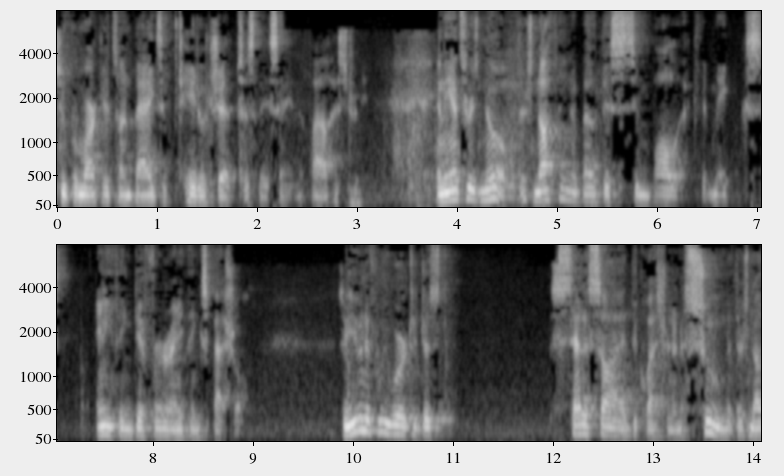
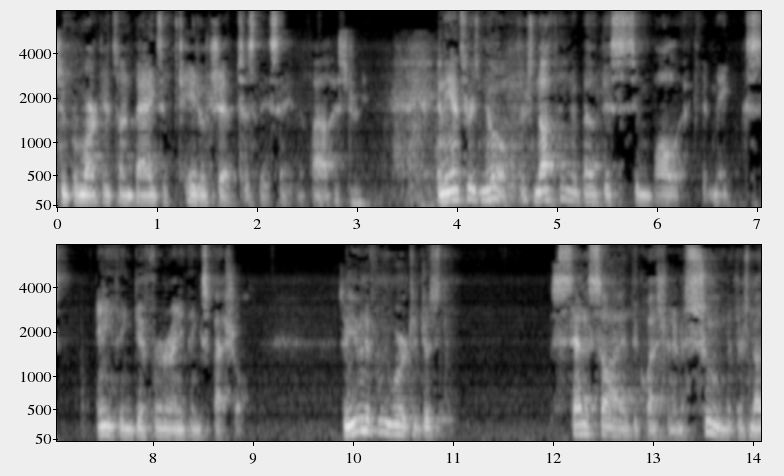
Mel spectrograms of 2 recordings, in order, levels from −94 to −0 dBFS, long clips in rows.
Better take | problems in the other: first | room echo; dies away in 0.4 s

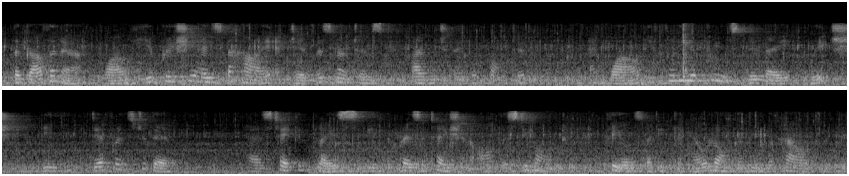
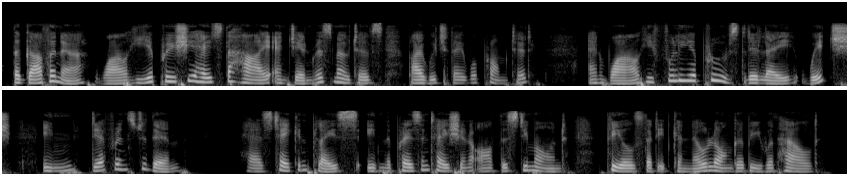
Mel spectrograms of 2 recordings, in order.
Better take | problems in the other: second | background sound (Boiling); 2 dB below the speech // room echo; dies away in 1 s

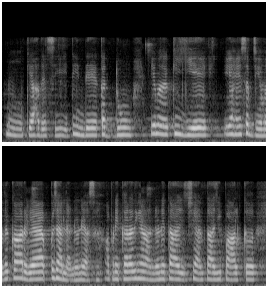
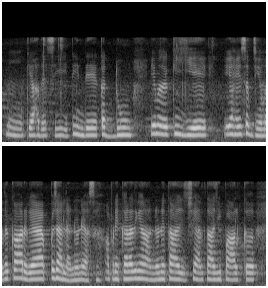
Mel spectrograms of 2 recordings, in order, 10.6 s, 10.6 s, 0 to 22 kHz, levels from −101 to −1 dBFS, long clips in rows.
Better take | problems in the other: second | noise reduction (neural separator model SepFormer DNS4)

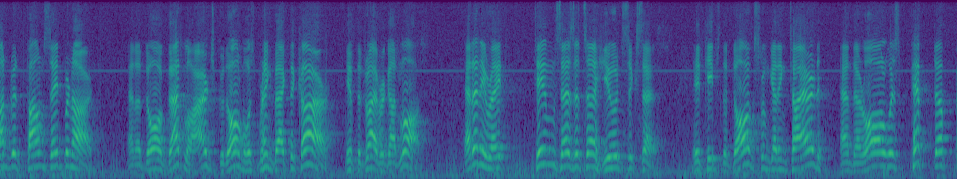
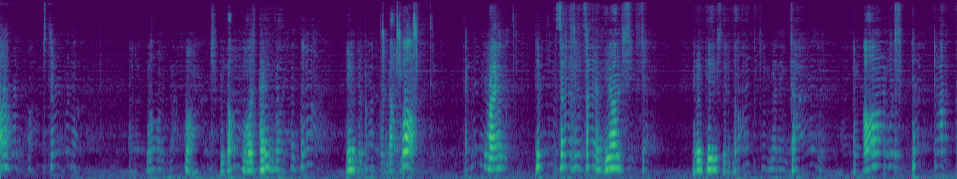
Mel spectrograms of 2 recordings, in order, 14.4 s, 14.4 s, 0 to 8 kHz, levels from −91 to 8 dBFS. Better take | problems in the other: first | noise reduction (neural mask model DeepFilterNet 3)

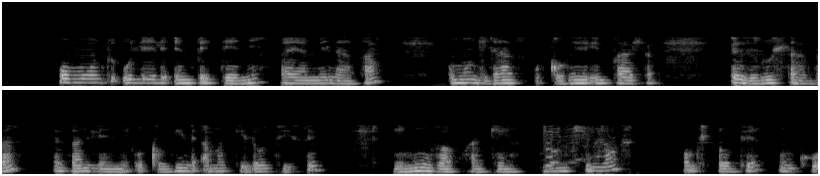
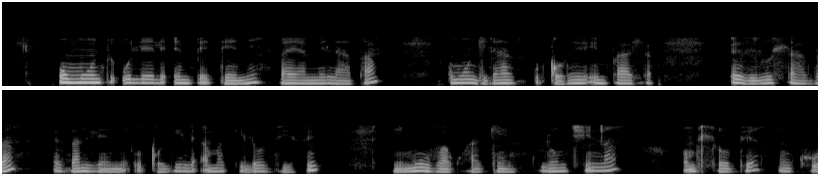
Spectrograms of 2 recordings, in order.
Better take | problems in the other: second | noise reduction (neural mask model DeepFilterNet 3)

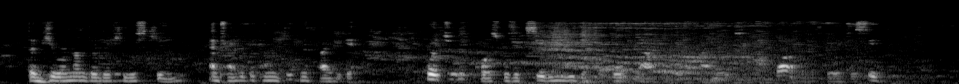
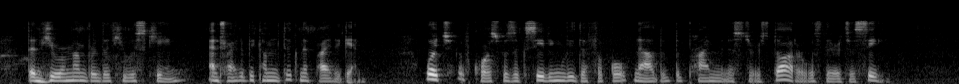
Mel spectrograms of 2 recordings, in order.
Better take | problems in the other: second | noise reduction (classical method WPE with log-MMSE)

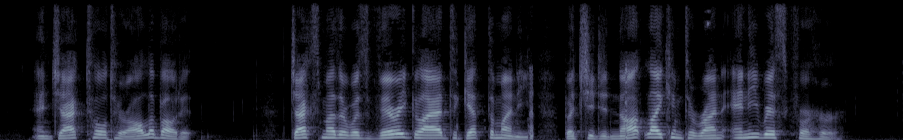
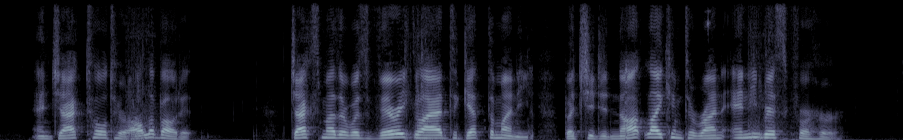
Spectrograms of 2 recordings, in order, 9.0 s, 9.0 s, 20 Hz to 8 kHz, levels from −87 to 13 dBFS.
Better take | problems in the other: first | noise reduction (neural separator model SepFormer DNS4)

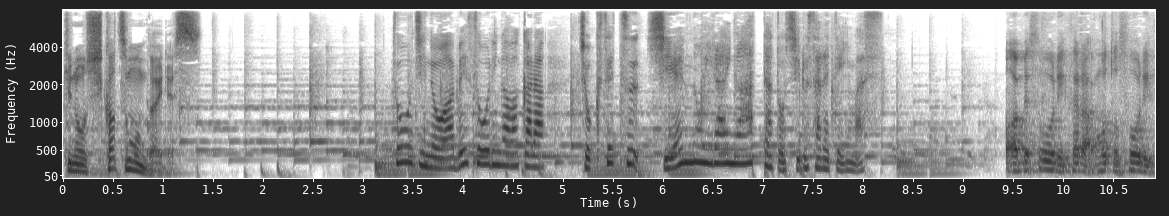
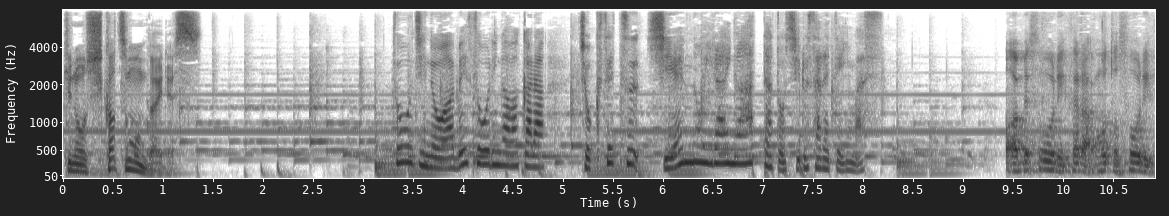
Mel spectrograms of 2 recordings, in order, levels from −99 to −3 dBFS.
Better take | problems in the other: first | background sound (Wind instrument, woodwind instrument); 20 dB below the speech

